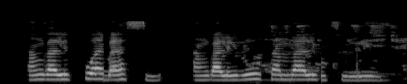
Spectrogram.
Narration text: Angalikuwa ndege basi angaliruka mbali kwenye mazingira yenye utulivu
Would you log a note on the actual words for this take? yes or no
yes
